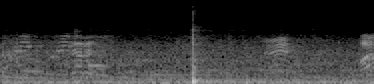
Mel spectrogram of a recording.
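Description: A single sharp thud of a football being kicked, a little past a second in, with faint distant shouts from players on the pitch.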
